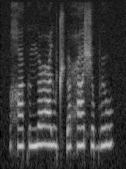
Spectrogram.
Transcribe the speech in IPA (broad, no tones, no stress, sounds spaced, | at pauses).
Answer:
χ a k ʏ ŋ ʏ ʕ i u̯ t͡ʃʼ ʏ ħ a ʃ ə b ʏ u̯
